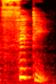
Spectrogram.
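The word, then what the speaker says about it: city: सी ए टी कैट कभी कबार सी जो है वो स जैसे भी कहा जाता है पर यह तब होता है जब सी के बाद आई हो तो वो की की नहीं करके सी हो जाता है जैसे कि वर्ड सिटी वाई हो या सी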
